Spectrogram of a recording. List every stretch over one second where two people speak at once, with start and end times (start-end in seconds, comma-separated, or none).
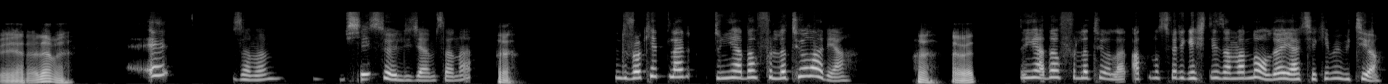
none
